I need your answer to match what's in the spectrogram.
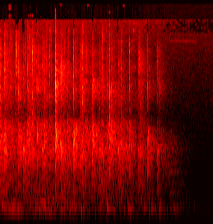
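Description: A crowd applauds a guest for her work with the organization Saving Grace, with dense, overlapping hand claps that stay steady for a few seconds, then thin out and fade away, with no voices over them.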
